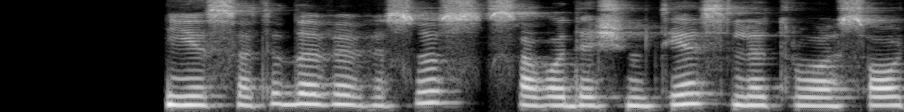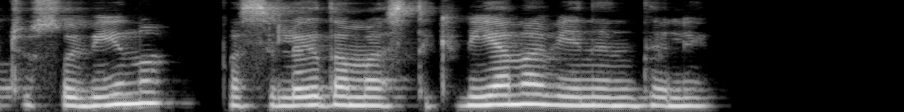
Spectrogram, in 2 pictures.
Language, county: Lithuanian, Kaunas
